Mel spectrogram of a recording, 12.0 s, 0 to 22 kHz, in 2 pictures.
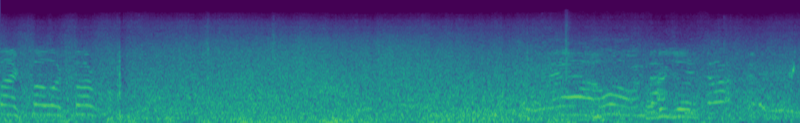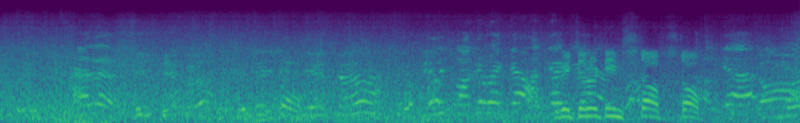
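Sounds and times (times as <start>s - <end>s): river rapid rushing water: 0.0s - 12.0s
wind on microphone: 0.0s - 12.0s.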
